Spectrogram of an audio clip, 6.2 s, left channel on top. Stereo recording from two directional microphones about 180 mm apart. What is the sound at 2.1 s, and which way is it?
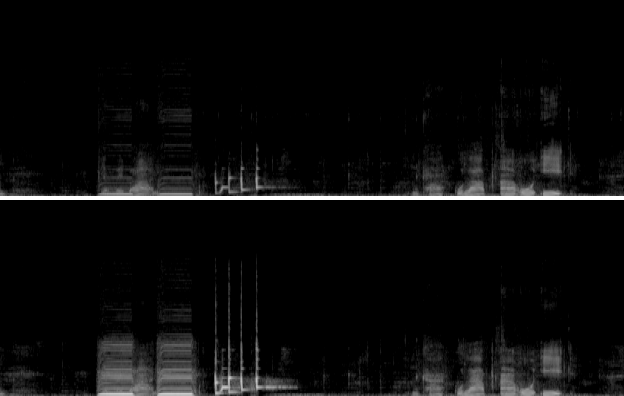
Music, 55° right (ahead or behind).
